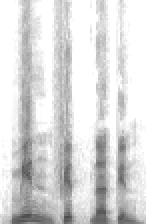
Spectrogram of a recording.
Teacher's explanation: bila nun mati atau tanwin bertemu dengan Fa bunyinya berubah menjadi mm akan tetapi mutlak tidak tertutup rapat masih ada udara yang keluar · ada udara yang keluar ketika membacanya ikhfa iya ya Min fitnatin dibacanya jadi bunyi m tapi bibirnya kebuka sedikit bindeng tetap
